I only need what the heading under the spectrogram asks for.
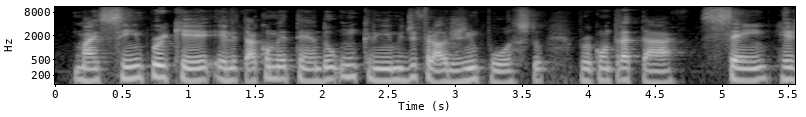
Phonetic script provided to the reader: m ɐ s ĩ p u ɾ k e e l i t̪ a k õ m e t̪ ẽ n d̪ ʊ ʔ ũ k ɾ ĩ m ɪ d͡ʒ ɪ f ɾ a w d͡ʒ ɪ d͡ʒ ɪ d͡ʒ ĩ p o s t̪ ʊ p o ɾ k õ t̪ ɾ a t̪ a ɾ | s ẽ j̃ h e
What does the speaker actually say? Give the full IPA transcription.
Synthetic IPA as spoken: m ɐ s ĩ p o ɾ k e e l ɪ t̪ a k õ m e t̪ ẽ n d̪ ʊ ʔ ũ k ɾ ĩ m ɪ d͡ʒ ɪ f ɾ a w d͡ʒ ɪ d͡ʒ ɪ ĩ p o s t̪ ʊ p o ɾ k õ t̪ ɾ a t̪ a ɾ | s ẽ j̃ h e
